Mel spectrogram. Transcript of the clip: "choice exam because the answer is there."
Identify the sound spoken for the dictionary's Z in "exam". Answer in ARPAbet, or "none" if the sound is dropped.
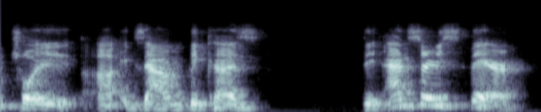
Z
